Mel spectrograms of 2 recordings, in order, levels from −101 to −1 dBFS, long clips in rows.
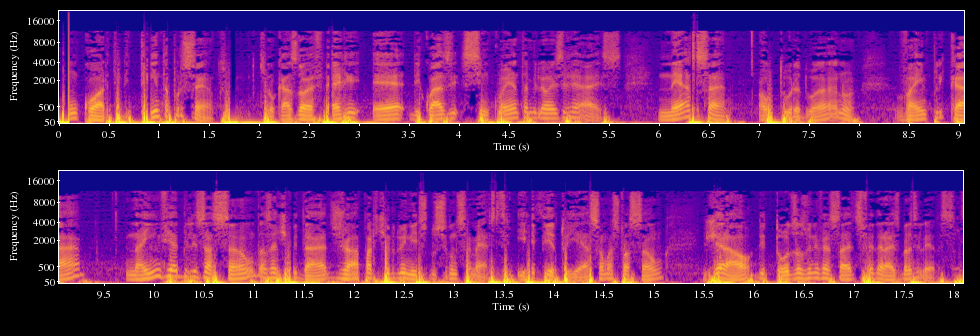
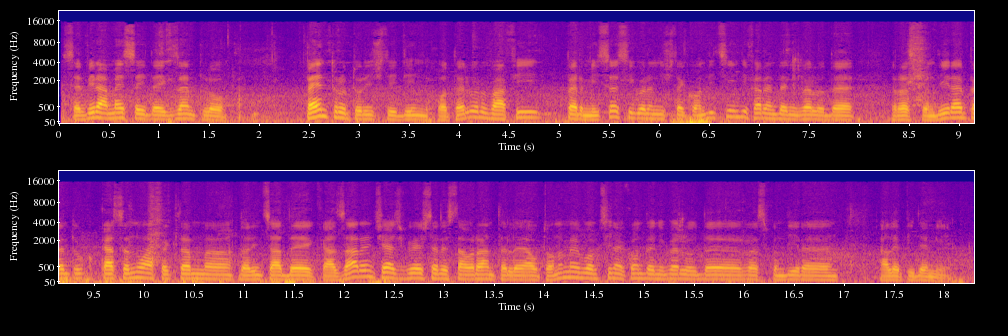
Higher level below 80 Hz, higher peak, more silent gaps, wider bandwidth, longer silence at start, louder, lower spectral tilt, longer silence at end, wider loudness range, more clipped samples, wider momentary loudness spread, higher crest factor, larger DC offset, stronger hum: first, -16 dBFS vs -32 dBFS; about the same, 0 dBFS vs 0 dBFS; neither; second, 11.5 kHz vs 16 kHz; about the same, 0 s vs 0 s; about the same, -19 LUFS vs -20 LUFS; about the same, -6.5 dB/octave vs -7 dB/octave; about the same, 0 s vs 0 s; about the same, 5 LU vs 4 LU; first, 0.4% vs under 0.1%; first, 11 LU vs 8 LU; second, 10 dB vs 20 dB; neither; neither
